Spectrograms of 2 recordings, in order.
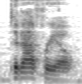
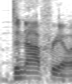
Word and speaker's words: D'Onofrio: has Rucker Hower and Vincent diorphono did I say his name right diaphrio D'Onofrio has him too um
